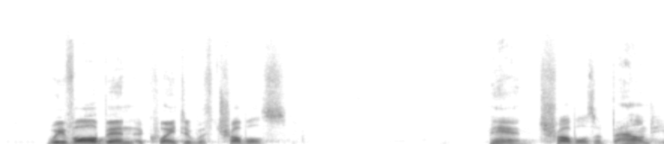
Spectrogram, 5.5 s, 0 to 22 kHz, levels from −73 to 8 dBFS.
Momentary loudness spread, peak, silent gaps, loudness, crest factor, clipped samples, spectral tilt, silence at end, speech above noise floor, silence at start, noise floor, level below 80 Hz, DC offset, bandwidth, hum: 15 LU; -10 dBFS; none; -29 LUFS; 20 dB; under 0.1%; -4 dB/octave; 0.05 s; 47 dB; 0.4 s; -76 dBFS; under -90 dBFS; under 0.1%; 17 kHz; none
